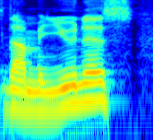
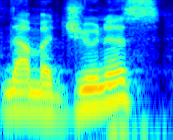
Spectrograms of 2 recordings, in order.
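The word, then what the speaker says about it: Namajunas: go up against Rose Namayunes. Uh, or as Dana White called her in his IG live, Rose Namajunis. Blows my mind that after all these years, multiple runs as champions as champion, he still mispronounces her name.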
